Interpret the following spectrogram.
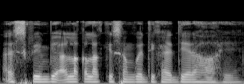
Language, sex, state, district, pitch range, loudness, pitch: Hindi, male, Arunachal Pradesh, Longding, 110-125 Hz, -16 LUFS, 115 Hz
